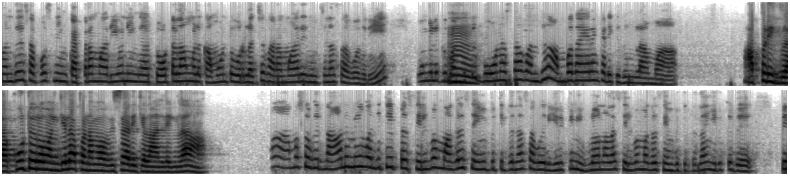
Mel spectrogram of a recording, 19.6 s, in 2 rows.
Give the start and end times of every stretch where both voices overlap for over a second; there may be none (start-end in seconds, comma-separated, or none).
none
